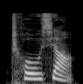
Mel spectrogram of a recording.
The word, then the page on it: 抽象: chōu xiàng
